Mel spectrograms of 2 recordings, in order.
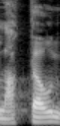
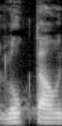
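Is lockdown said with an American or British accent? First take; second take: American; British. First: The vowel in lock sounds like an open ah. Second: The vowel in lock sounds like a rounded o. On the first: "우리 미국식 발음으로는" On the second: "아마 영국식 발음으로는"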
